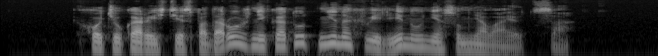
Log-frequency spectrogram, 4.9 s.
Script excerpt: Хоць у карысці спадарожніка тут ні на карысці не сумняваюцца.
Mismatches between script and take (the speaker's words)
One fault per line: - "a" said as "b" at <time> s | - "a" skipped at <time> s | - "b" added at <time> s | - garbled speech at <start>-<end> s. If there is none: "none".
- "карысці" said as "хвіліну" at 2.7 s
